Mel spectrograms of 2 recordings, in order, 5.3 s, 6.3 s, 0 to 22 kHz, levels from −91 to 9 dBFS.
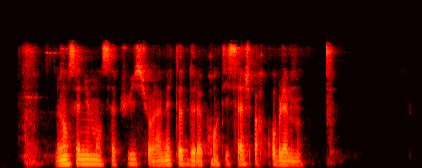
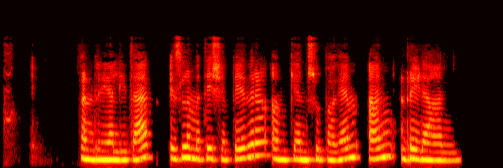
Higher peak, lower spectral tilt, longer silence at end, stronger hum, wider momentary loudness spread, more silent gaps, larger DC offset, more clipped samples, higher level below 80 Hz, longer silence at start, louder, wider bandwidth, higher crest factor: second, -14 dBFS vs -10 dBFS; second, -3.5 dB/octave vs -6 dB/octave; first, 1.1 s vs 0.55 s; neither; first, 15 LU vs 8 LU; second, none vs 0.26-0.33 s, 0.72-0.89 s, 1.99-2.10 s; neither; neither; about the same, -68 dBFS vs -70 dBFS; first, 0.25 s vs 0.05 s; second, -32 LUFS vs -23 LUFS; second, 8.2 kHz vs 9.2 kHz; first, 20 dB vs 14 dB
